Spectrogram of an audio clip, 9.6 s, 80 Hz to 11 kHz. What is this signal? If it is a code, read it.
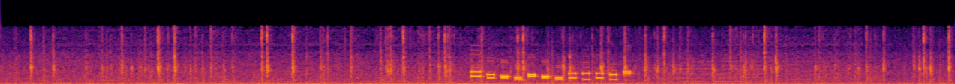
Multi-frequency trunk signalling (R1, as on North American trunks), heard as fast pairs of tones, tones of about 70 ms, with street noise. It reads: KP 5316318784 ST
